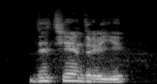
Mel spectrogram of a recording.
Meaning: second-person plural conditional of détenir
- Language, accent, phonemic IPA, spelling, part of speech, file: French, Canada, /de.tjɛ̃.dʁi.je/, détiendriez, verb, LL-Q150 (fra)-détiendriez.wav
